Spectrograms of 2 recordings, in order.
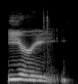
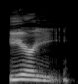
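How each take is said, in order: First: The first vowel is a short relaxed I. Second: The same.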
